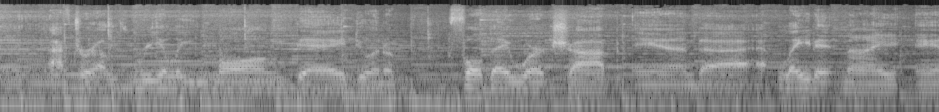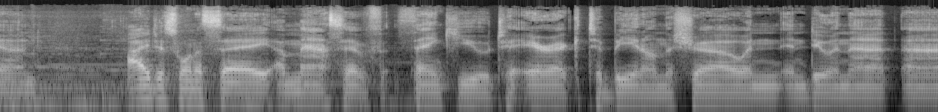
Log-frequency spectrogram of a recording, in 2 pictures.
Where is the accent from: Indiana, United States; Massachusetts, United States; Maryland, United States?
Indiana, United States; That's right. Yeah. I'm from Indiana too.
